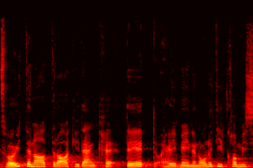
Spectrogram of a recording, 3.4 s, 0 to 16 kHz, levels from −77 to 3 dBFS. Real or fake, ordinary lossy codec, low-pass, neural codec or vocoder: real; none; 14.4 kHz; none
